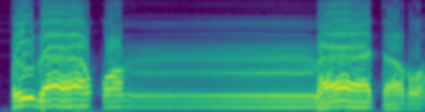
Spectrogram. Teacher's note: Naqis itu berarti tidak terlalu sempurna masukannya. Masih ada sedikit sisa-sisa suara tanwinnya atau suara nunnya. Maka tibaqan, ya, kita langsung masuk ke mim. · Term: idgham bi gunnah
